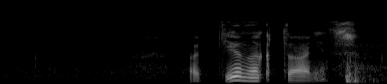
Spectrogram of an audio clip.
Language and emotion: Russian, sad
